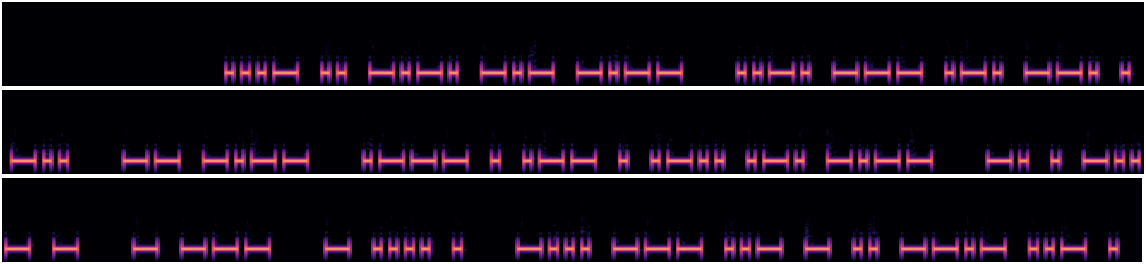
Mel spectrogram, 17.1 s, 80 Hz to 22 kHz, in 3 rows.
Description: Morse code, heard as a keyed tone, about 32 wpm, 700 Hz. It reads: VICKY FORGED MY JEWELRY NEXT TO THE BOUTIQUE
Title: Pangram Challenge v2 - 30wpm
